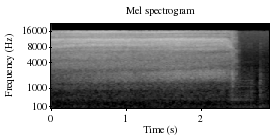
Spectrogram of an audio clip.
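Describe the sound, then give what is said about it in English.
A steady, bright hiss of a Noisy Cricket vape with a Bosun RDA firing holds for about two and a half seconds, then cuts off abruptly, followed by a couple of faint soft clicks. “I love that freaking vape.”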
